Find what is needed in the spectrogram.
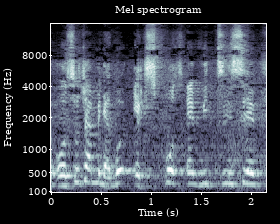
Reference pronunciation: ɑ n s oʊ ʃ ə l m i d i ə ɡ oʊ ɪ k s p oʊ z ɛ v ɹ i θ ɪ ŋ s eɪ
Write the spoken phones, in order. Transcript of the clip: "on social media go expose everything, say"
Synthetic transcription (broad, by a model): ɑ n s oʊ ʃ ə l m i d i ə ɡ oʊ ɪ k s p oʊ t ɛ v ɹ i t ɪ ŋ s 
